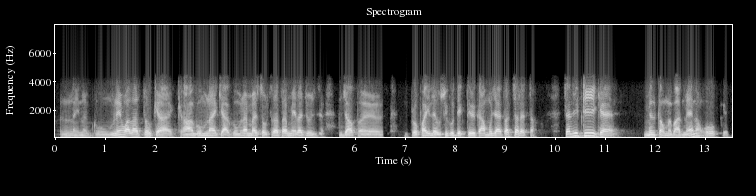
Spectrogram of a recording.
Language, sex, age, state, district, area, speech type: Hindi, male, 60+, Madhya Pradesh, Balaghat, rural, conversation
